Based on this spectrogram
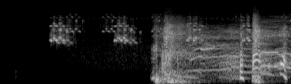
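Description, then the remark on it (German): A bird-chirp sound effect played from a sound bank: two short, high twittering bursts of bird chirping, then a louder, denser wash of chirps and rustling with a couple of soft thuds, fairly loud, no voices. “Du hast den Vogel zwitschern.”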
